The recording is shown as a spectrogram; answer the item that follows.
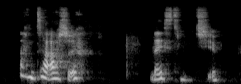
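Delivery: talking through laughter mid-sentence. Giving a character's name in a role-play scene, laughing while talking. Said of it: "I'm sorry, I'm laughing".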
